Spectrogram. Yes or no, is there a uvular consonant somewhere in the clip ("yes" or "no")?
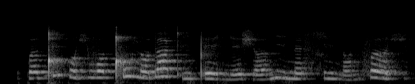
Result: no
